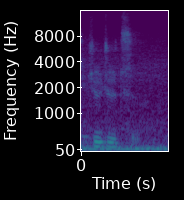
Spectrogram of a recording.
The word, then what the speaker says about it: jujutsu: you want to be technically correct it is jujutsu okay that's the first one okay number two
